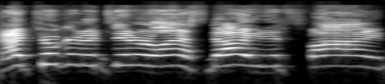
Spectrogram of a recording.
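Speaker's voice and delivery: very high-pitched, defensive and dismissive tone.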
